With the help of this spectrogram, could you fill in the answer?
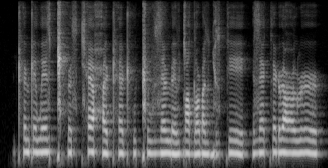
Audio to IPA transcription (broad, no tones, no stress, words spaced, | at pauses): ʈʰɛɳʈɛwɛz ǁʰə˞scʰæ ħɛ ʈʰæʈʰuǁuvzæɳ ɽɛv ɟædˤu ɽuzɟuzke | zækɛɽə˞ ʕuɭə˞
